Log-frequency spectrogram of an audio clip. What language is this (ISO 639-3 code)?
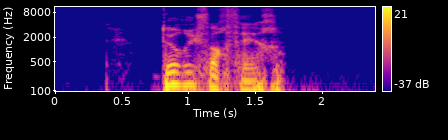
fra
